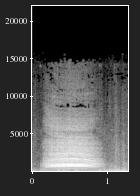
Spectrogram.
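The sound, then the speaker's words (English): A penguin in the Antarctic gives one loud, harsh, nasal call lasting just under a second, on its own, with no other sounds around it. “But as an Antarctic naturalist, a scientist who studies living creatures and their habitats, I'm here to see what all the cold weather critters who've adapted to this dry, chilly climate are up to, like the albatross, the penguin,”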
